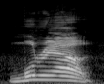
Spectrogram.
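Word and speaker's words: Montréal: wait wait wait wait wait montreal monreal again pronounce it correctly monreal well that one's french shouldn't sweat up a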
